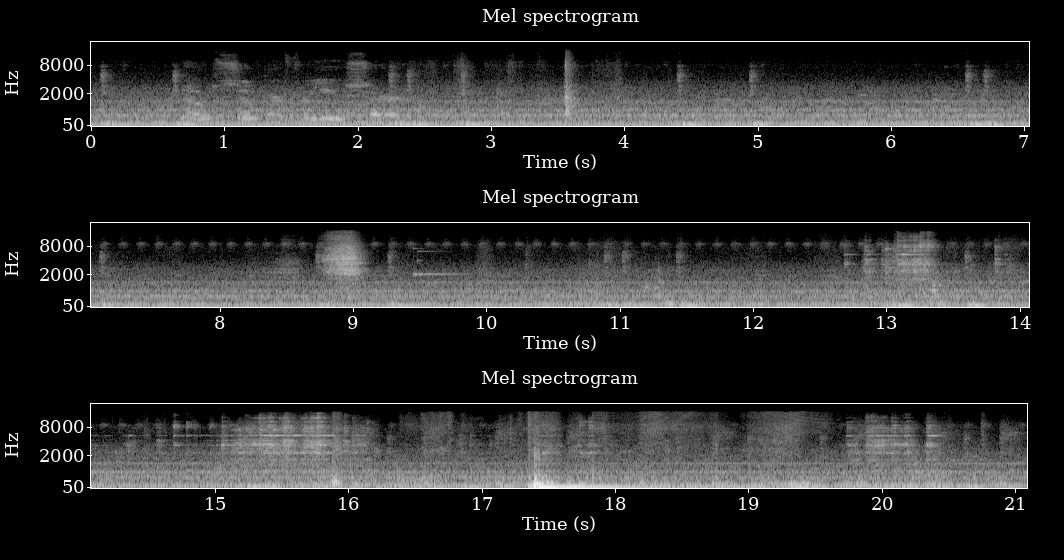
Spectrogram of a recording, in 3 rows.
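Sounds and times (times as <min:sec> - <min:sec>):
light clinks and rustling: 0:09.4 - 0:21.0
heavy thump on table: 0:17.3 - 0:17.9.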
